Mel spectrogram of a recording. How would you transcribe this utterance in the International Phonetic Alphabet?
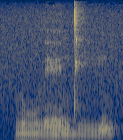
l uː l eː n d iː n

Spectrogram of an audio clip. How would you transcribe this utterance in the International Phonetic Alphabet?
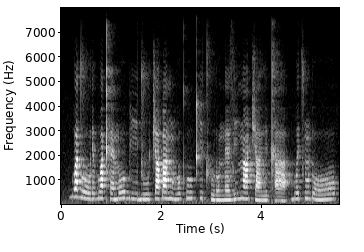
ɡʷ a˦ d oː˨ ɾ e˦ ɡʷ a˦ kʰ ɛ˨ m oː˦ b iː˨ d uː˨ t͡ʃ a˦ ɓ a˦ ŋ ũ˨ ɣ o˦ kʰ uː˦ kʰ i˦ tʰ u˨ ɾ o˨ n ɛ˨ z i˦ ŋ ã˦ t͡ʃ a˨ ɣ ɪ˨ kʼ a˨ | ɡʷ e˦ t͡s ũ˦ ɗ oː˨˦

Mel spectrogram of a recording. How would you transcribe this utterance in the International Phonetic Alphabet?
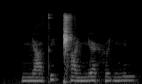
ɲ a t i ǁ a ɲ ɛ h œ ʎ n i

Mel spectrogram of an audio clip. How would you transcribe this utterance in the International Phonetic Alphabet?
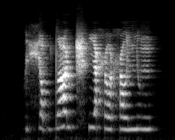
ç ɔ b dˤ i ɡ ʈ͡ʂʰ i ħ o ħ ɔ ɲ o ŋ

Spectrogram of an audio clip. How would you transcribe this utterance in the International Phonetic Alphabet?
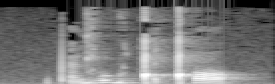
pʼ ɛ̃ ɡ j u ɡ u ǃʼ ɛ ǃʰ ɔ

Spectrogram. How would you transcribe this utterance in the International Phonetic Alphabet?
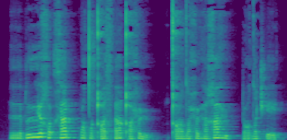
r ɐ p lː ɨ χ o ʔ x a pː o tˤ e qʼ a s ʔ a qʼ ɐ ħ ʉ | qʼ a dˤ e ħ ʉ ɦ a χ a ɦ ʉ pː i dˤ ɨ t͡ʃʼ e

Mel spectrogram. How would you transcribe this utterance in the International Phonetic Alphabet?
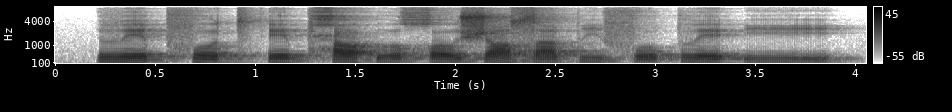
β e p f o t͡sʼ e p ħ ɒ ʔ u χ o ʃ ɒ zˤ e p i f o p β e ʔ i

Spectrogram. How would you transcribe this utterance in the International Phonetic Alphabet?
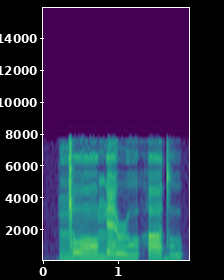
ŋ͡ǀ oː ŋ ɛ ɹ u h ʌː d u

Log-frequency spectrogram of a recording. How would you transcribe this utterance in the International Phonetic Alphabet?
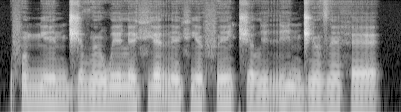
f ə̃ mʲ ẽ n d͡ʒ ə ð ə̃ w e l e fʲ ɛ r ẽ fʲ ɛ̃ f ẽ t͡ʃ ə l i r i n d͡ʒ ə̃ z ɛ̃ h ɛ

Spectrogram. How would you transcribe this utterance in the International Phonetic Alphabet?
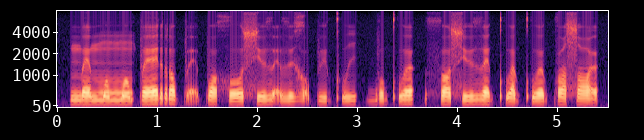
m ɛ m ɔ̃ m ɔ̃ p ɛ r ɔ p ɛ̰ p ɔ x o s y ð ɛ̰ ð y ɣ ɔ̰ p y kʷʼ i | b o kʷʼ œ | θ ɔ s y ð ɛ kʷʼ a kʷʼ œ kʷ ə sˤ œ

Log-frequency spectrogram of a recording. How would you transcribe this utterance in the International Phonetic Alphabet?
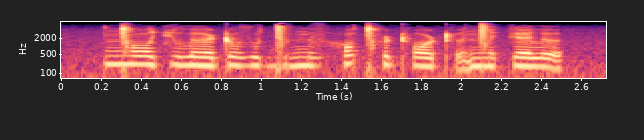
ŋ͡ǀ ɔː t͡ɕ u l əː ʈ o z u ɡ͡ǀ ə ŋ ə z h ɔ ǀʰ œ ʈʰ ɔː ʈʰ ə̰ ŋ͡ǀ e k ɛ l ə

